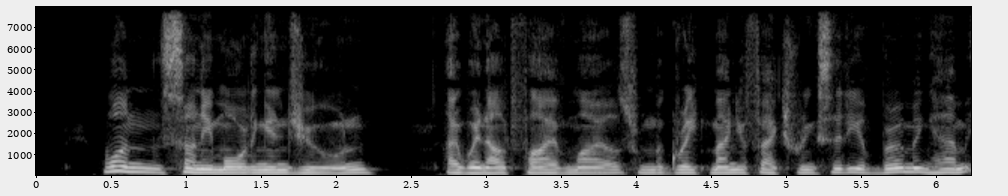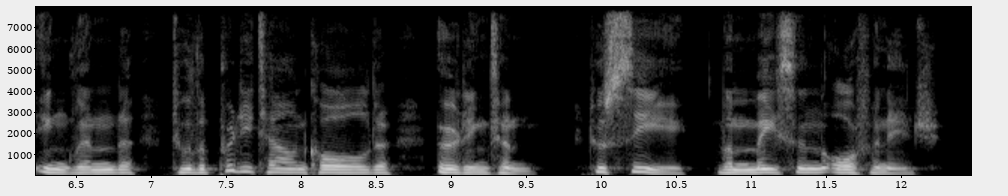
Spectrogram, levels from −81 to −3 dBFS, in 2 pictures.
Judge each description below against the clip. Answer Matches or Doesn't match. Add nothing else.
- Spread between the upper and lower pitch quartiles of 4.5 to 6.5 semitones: Doesn't match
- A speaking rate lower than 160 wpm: Matches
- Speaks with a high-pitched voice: Doesn't match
